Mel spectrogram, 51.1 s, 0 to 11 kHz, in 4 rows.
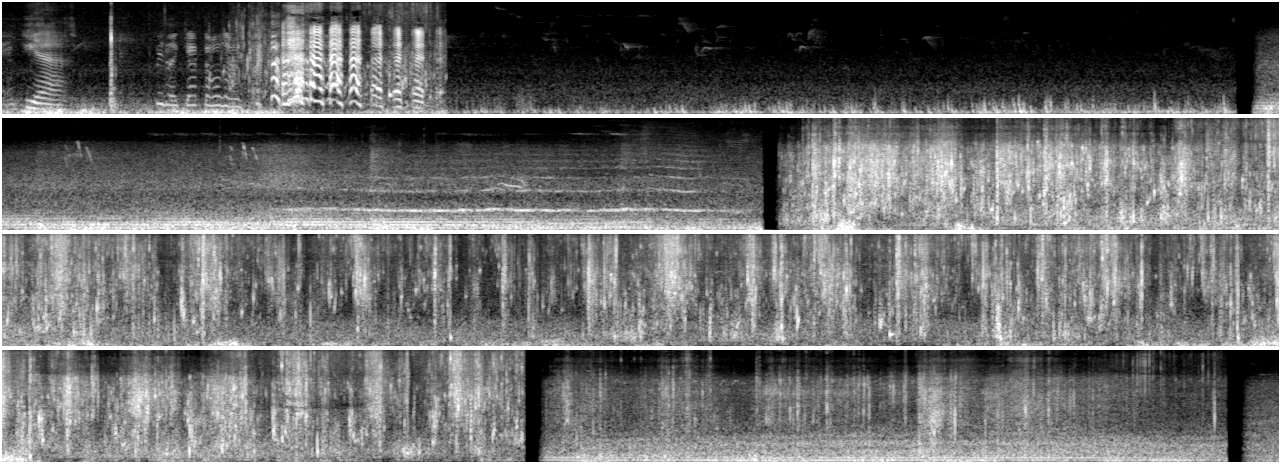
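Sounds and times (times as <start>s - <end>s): water splashing around kayak: 2.2s - 4.4s, 20.5s - 49.8s.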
